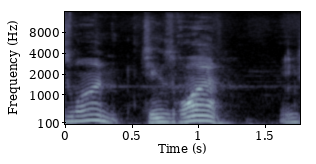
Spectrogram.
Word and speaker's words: Wan: But you said Juan. Juan. All right, go ahead. How do you say it? James Wan.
